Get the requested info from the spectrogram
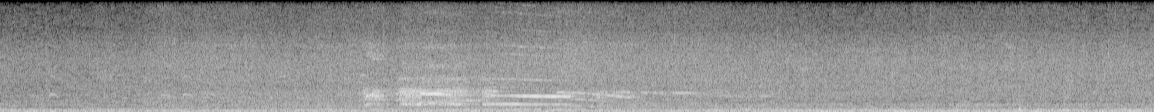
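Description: A rooster crows once, about four seconds in, for a couple of seconds, ending on a falling note. A steady low background rumble runs underneath.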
